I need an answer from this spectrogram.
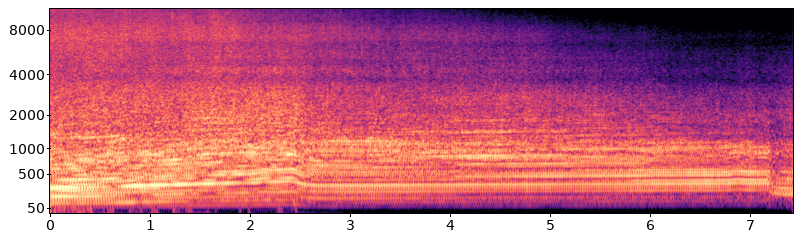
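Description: Big-block Chevy V8 (476 cubic inches) in a 1962 Corvair at full throttle on a drag run. The pitch climbs, drops sharply about two and a half seconds in at a gear change, then climbs again as the car pulls away. The sound grows duller with distance, and there is a brief break near the end.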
